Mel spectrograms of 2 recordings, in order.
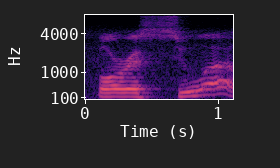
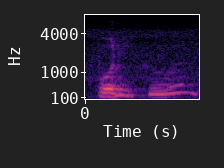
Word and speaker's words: Boricua: Okay, on the list of things that you mispronounced, uh, Squido is still beneath Borisua.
